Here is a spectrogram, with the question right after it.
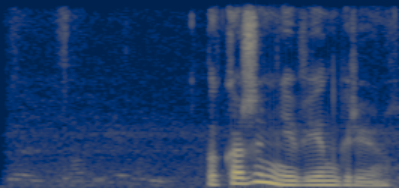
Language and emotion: Russian, neutral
